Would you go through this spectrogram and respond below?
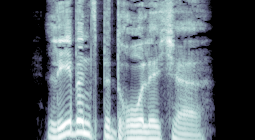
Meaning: inflection of lebensbedrohlich: 1. strong/mixed nominative/accusative feminine singular 2. strong nominative/accusative plural 3. weak nominative all-gender singular
- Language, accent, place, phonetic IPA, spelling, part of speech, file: German, Germany, Berlin, [ˈleːbn̩sbəˌdʁoːlɪçə], lebensbedrohliche, adjective, De-lebensbedrohliche.ogg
